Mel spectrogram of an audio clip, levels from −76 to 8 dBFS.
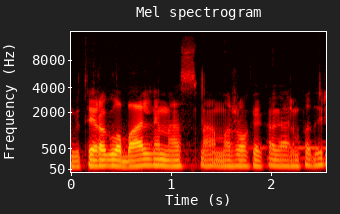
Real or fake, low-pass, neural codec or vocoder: real; 14.4 kHz; none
